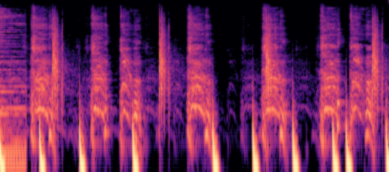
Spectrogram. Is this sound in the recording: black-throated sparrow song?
no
